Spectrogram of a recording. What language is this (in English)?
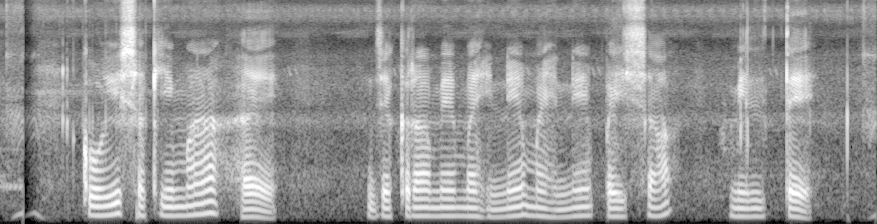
Magahi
